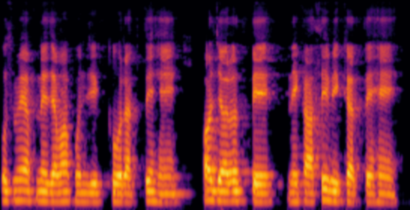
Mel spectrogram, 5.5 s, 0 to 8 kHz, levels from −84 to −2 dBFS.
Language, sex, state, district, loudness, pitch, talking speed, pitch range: Hindi, male, Bihar, Lakhisarai, -17 LUFS, 130 Hz, 155 wpm, 125-140 Hz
